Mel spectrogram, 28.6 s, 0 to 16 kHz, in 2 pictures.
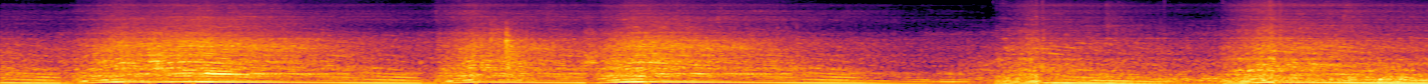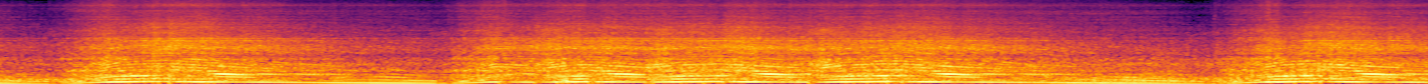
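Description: Peugeot RCZ 1.6 THP's turbocharged four-cylinder petrol engine being free-revved while the car stands still, heard from outside at the twin exhaust. It gives a series of throttle blips, each rising and falling in pitch, some quick and some held longer, and drops back toward idle between them.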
